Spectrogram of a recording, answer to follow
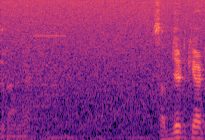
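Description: A short pause in a man's speech filled with steady room hiss; he starts talking again near the end.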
